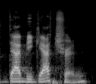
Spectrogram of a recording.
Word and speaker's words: dabigatran: So, for example, one of the drugs, the bigatran, okay, The bigger trend. the bigatran. Some people say as dabigatran. I say as the bigatran, all right.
